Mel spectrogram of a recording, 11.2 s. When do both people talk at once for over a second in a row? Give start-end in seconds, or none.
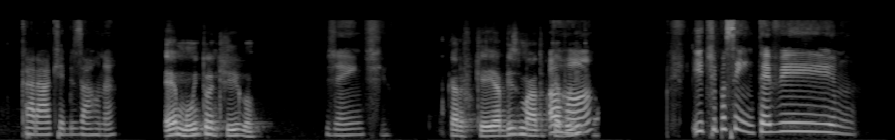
none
